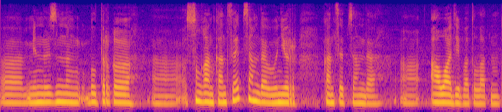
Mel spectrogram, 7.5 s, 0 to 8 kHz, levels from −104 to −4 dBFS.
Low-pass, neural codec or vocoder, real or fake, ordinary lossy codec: 7.2 kHz; none; real; none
